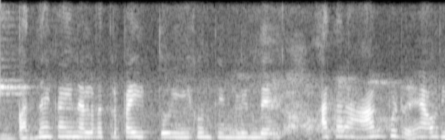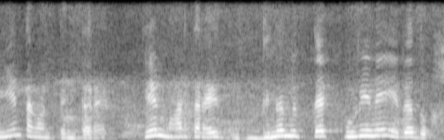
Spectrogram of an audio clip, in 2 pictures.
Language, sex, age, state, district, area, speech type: Kannada, female, 18-30, Karnataka, Chamarajanagar, rural, spontaneous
